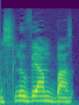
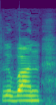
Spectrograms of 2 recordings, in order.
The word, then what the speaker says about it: Slovan: on Lille, and then Slovian Bratislava, beg your pardon for that name. God, some of these names are very interesting to pronounce, but it's Slovan Bratislava, that is the correct pronunciation, will take on FC Midtjylland.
